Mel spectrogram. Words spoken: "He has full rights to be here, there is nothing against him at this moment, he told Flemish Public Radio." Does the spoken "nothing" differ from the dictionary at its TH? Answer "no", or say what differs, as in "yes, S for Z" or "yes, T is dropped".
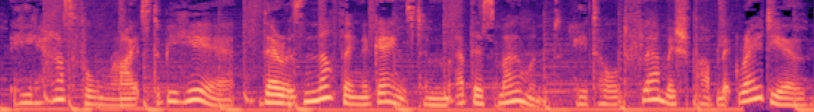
no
